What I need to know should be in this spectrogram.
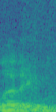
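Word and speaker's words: leading: Yeah, no, Like- it's the line letting, spelled like L-E-A-D, letting, yeah, Okay.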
